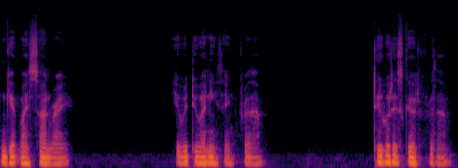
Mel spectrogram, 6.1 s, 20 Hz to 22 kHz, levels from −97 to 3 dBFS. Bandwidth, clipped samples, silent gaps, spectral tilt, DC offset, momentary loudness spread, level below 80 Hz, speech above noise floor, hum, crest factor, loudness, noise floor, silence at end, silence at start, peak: 11.5 kHz; under 0.1%; none; -7 dB/octave; under 0.1%; 10 LU; -64 dBFS; 43 dB; 60 Hz at -65 dBFS; 18 dB; -38 LUFS; -80 dBFS; 0.1 s; 0 s; -22 dBFS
